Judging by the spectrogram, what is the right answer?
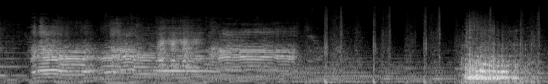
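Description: A flock of sheep bleating, several overlapping calls with a wavering pitch, over background music. Near the end comes a short, loud, rough growl from the tiger.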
